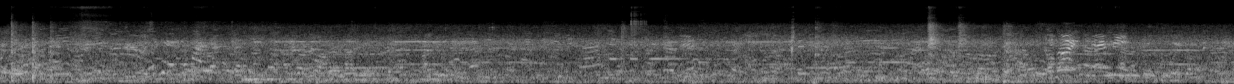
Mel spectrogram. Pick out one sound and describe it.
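Metal serving lids and spoons clink.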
